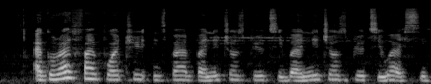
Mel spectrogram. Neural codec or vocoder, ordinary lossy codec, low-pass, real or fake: vocoder, 44.1 kHz, 128 mel bands every 256 samples, BigVGAN v2; none; 14.4 kHz; fake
